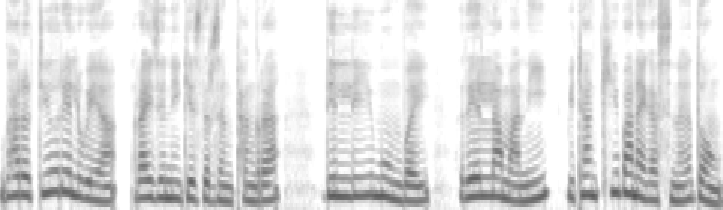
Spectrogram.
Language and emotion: Bodo, neutral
